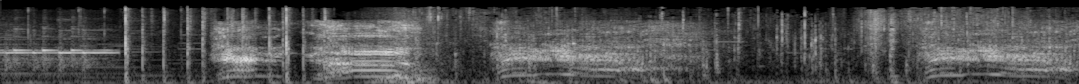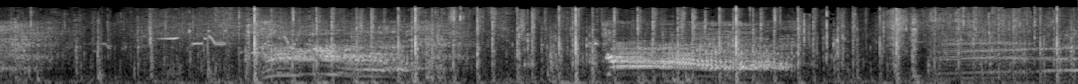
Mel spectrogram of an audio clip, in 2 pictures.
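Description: A man's voice groaning and grunting with effort, about five strained groans each under a second long, spaced a second or two apart.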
